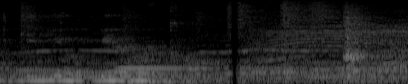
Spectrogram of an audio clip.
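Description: A voice drawn out with a wavering, bending pitch over faint background music.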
